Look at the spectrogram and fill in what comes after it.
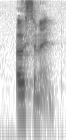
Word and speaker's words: Osimhen: You got to go get, and I'm going to say his last name wrong, Victor Osimhen. It's definitely wrong. Is that right? – I think it's Osimhen. – Osimhen. Victor Osimhen.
